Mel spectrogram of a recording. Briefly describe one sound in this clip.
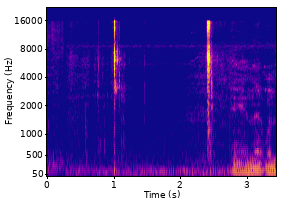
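A pressure gauge clicks sharply.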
